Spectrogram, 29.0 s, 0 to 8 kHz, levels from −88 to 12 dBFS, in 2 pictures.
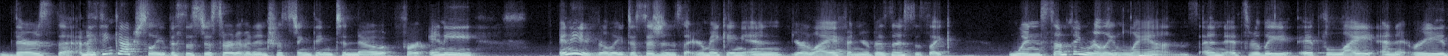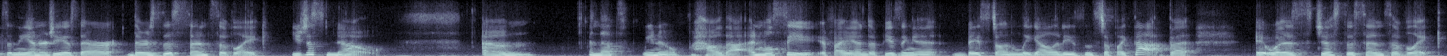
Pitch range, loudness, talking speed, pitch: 150-180 Hz, -13 LUFS, 180 wpm, 160 Hz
